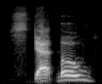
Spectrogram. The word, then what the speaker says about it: Skattebo: But that boy number 4 for Arizona State, I don't know how they say his name, Skatbo, Skattebo.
